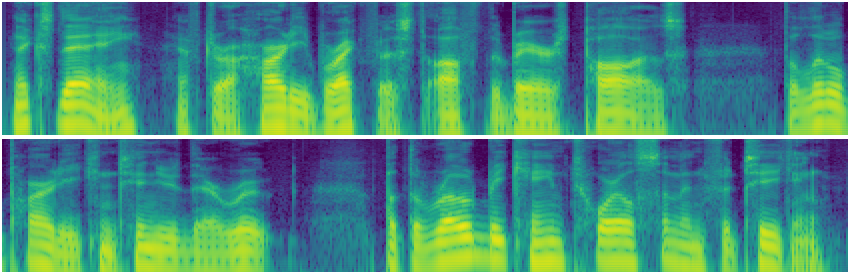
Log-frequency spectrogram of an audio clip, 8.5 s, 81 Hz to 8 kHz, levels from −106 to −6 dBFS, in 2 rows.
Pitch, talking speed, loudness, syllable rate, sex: 90 Hz, 165 wpm, -19 LUFS, 5.3 syllables/s, male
